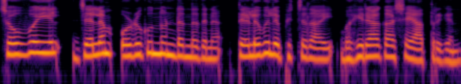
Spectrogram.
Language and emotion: Malayalam, neutral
